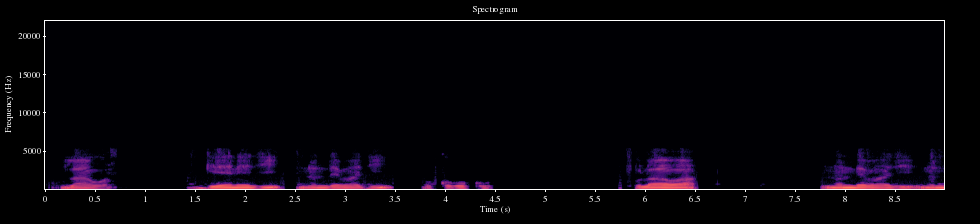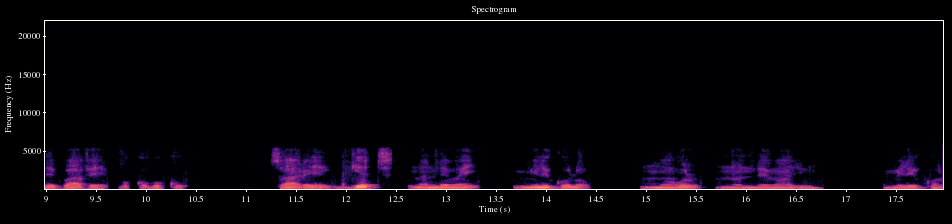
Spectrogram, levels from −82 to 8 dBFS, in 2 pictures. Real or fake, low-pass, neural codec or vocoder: real; 5.4 kHz; none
